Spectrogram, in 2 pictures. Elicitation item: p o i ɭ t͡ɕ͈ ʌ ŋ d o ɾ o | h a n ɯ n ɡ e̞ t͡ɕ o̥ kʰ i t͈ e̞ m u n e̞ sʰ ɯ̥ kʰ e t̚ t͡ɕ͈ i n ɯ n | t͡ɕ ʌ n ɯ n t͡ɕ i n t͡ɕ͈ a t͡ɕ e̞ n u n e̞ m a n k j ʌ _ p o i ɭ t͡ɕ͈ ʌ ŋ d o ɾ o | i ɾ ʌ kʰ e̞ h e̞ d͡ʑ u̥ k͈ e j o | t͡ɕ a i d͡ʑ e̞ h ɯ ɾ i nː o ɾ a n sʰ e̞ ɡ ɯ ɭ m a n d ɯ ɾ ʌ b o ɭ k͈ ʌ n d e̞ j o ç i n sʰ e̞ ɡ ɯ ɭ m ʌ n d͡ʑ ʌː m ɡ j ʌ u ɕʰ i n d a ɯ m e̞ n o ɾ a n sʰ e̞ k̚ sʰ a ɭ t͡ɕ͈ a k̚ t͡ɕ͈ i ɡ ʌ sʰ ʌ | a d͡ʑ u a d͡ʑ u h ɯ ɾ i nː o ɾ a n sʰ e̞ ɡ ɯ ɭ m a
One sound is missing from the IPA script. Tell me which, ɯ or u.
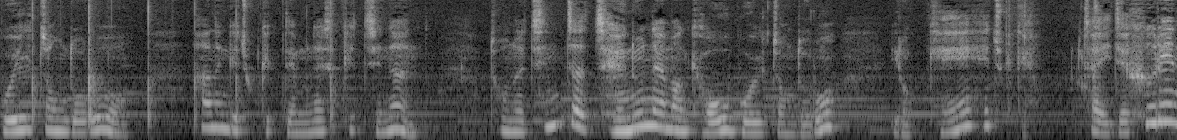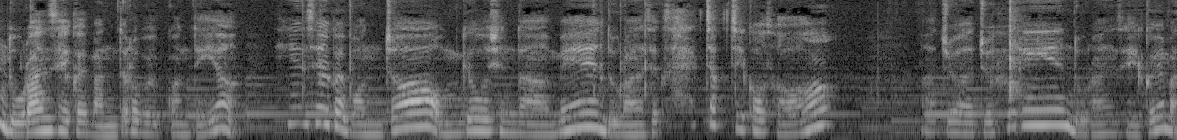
u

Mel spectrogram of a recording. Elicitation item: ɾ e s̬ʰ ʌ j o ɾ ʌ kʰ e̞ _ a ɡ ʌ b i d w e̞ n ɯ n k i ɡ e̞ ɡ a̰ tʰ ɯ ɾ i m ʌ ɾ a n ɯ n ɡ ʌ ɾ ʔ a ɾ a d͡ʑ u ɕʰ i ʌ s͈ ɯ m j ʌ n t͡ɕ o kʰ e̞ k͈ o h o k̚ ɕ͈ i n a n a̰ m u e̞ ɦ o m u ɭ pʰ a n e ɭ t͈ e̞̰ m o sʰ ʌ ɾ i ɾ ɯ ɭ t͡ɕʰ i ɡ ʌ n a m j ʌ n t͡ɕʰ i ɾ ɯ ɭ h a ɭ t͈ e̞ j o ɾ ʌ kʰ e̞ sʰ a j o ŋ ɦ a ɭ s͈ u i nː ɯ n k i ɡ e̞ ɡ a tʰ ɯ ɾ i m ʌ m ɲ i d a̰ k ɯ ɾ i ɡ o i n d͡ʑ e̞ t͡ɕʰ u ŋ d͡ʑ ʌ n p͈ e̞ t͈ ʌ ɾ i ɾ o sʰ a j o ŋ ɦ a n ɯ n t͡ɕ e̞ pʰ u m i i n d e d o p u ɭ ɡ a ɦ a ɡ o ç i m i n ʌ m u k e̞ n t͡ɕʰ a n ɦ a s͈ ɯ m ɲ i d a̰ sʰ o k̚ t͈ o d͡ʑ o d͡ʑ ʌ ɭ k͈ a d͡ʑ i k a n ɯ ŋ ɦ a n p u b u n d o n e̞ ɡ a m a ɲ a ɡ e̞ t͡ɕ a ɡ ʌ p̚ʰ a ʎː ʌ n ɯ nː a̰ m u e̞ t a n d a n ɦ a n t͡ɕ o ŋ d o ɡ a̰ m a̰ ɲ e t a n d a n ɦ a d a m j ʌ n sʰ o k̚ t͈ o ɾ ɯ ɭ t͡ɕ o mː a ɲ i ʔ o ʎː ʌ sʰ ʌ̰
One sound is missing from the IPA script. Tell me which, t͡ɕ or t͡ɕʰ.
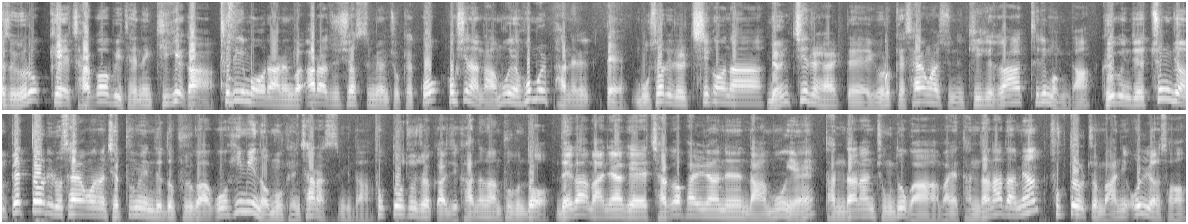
t͡ɕ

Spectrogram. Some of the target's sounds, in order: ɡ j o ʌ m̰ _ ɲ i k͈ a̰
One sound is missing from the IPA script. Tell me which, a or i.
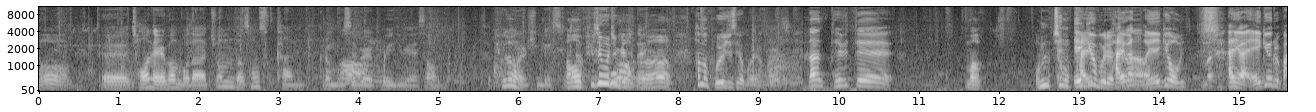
a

